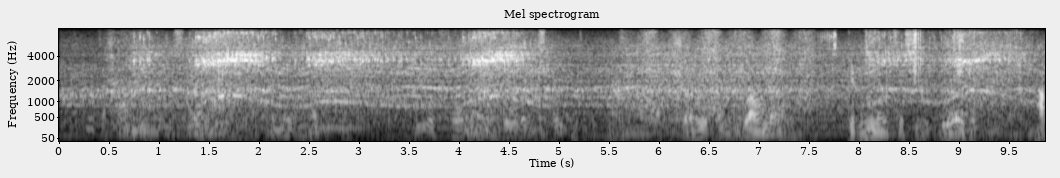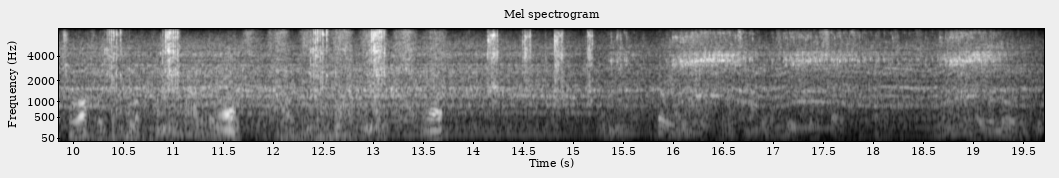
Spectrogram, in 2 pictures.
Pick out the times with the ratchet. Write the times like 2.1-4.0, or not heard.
7.5-15.3.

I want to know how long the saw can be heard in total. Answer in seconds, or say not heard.
4 s.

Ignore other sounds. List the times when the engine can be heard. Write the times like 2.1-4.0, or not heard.
0.0-19.6.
